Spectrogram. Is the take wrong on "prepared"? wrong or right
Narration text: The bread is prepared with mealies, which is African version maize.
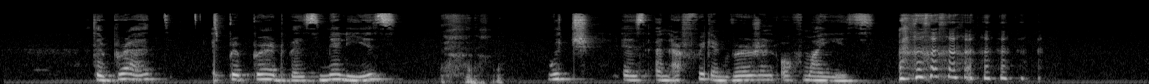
right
